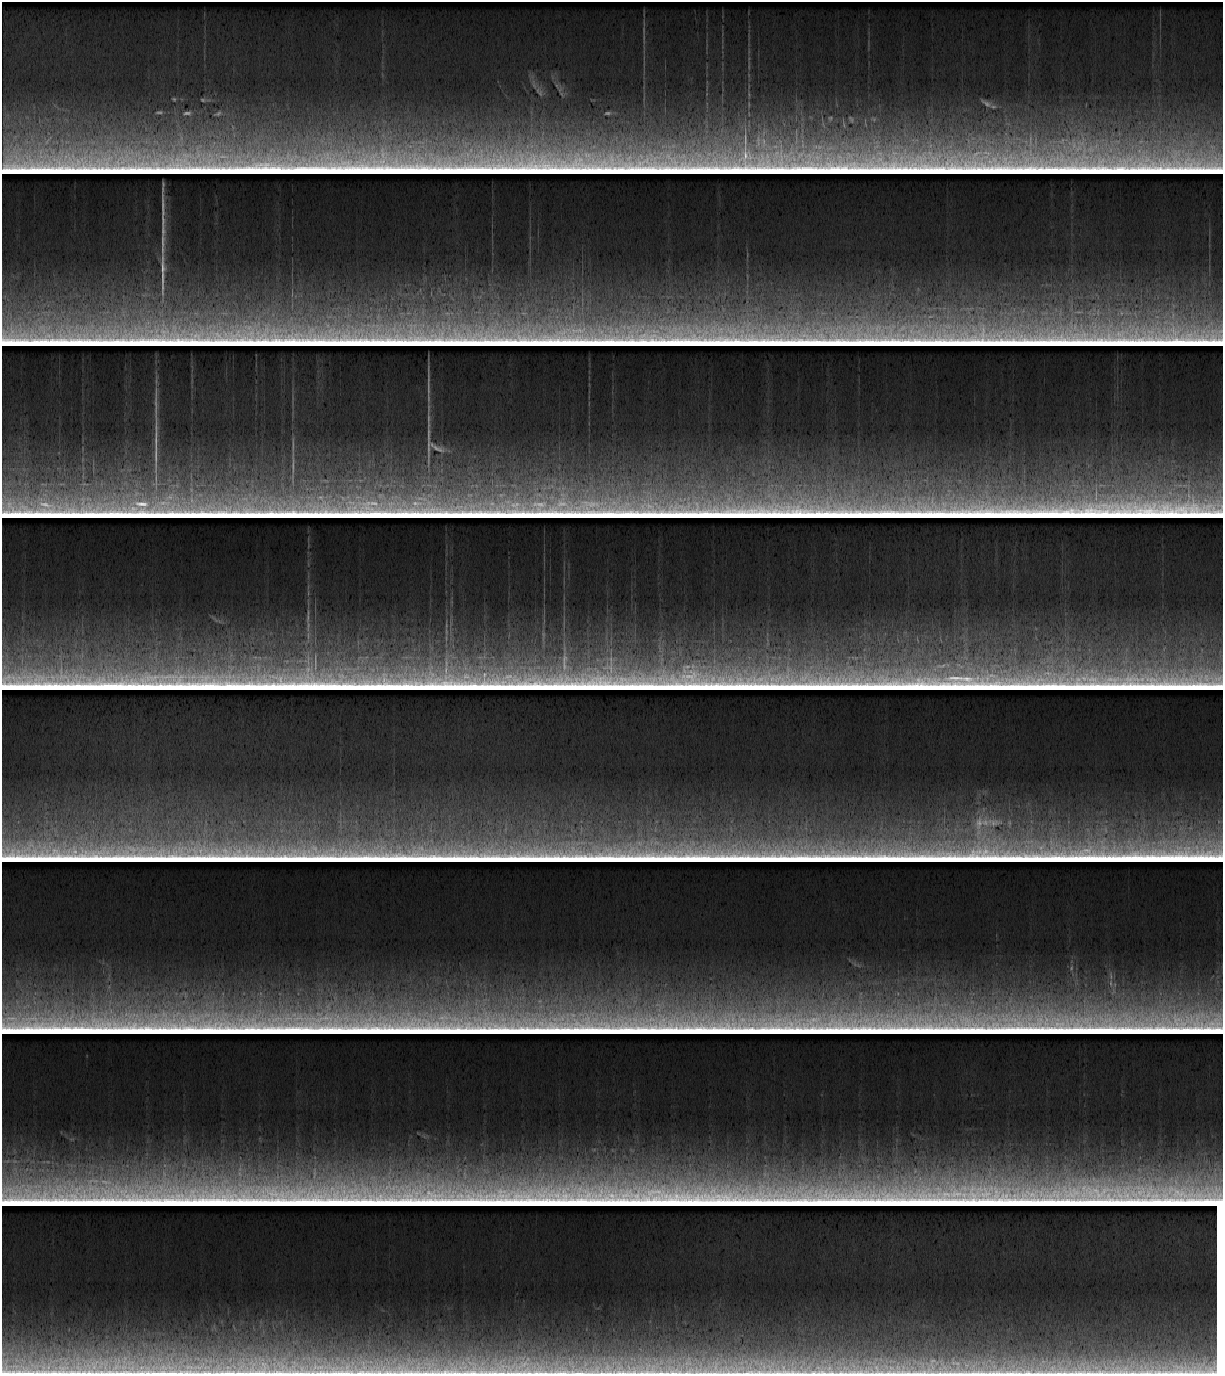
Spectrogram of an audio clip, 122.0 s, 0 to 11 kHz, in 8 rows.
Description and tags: lake 4 3ch
Birds on small lake in the city. Tweet. Noise of leaves. Music from cafe placed near. Rumble of city in the background.
Recorded: 16-06-2013.
XY-stereo + central channel variant.
Tascam DR-40 internal mic + Pro Audio TM-60
It isn't 2.1 sound! It's stereo + central channel which recorded by super-directional microphone.
atmosphere, soundscape, Omsk, field-recording, lake, trees, background, leaves, atmo, background-sound, noise, town, tweet, ambiance, rumble, wings, ambient, ambience, city, Russia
